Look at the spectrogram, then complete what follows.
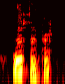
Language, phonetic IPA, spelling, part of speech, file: Polish, [narˈːatɔr], narrator, noun, LL-Q809 (pol)-narrator.wav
